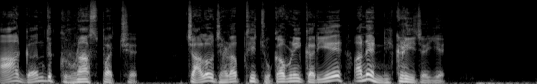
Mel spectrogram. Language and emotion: Gujarati, disgusted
